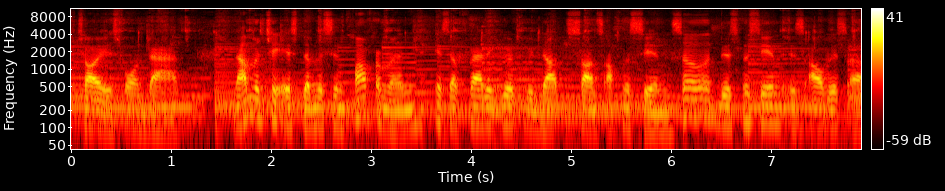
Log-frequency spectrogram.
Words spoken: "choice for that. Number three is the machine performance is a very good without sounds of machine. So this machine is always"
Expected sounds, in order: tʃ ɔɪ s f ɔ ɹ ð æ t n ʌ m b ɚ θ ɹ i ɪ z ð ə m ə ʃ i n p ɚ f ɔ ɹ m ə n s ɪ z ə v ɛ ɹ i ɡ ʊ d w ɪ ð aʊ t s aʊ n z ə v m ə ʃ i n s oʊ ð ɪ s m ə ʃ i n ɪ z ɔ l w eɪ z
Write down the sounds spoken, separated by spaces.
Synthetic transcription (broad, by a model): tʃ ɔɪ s f ɔ ɹ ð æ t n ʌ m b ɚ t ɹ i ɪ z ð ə m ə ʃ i n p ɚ p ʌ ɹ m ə n ɪ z ə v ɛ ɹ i ɡ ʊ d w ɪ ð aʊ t s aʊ n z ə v m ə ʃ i n s oʊ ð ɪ s m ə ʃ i n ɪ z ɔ l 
